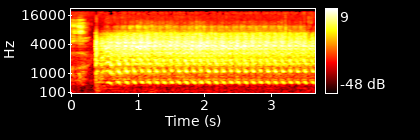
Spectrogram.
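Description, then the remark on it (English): A car's starter motor cranks steadily with a rapid, rhythmic whirring chug that never catches, the engine failing to fire. It is fairly loud, with no talking. “Oh, it's the car. I can't start it.”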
